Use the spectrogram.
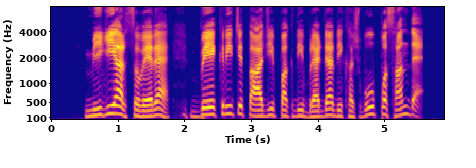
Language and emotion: Dogri, happy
